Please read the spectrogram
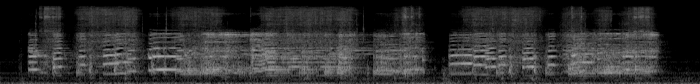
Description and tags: mySound GPSUK toy
Child's electronic toy
Galliard, School, toy, UK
